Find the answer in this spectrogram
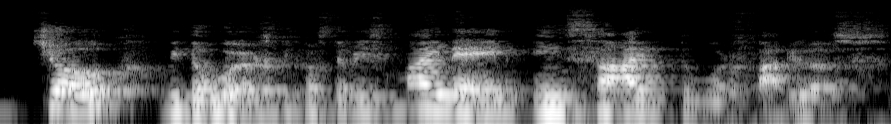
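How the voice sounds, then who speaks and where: Speaking at a fairly slow pace, a man talks with a strong Italian accent. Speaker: pizza-making YouTuber. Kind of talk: podcast interview. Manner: halting, many fillers; talks with his hands.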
